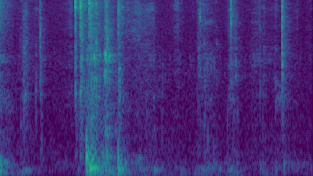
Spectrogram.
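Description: A quick run of small, sharp clicks and rattles from the plastic and diecast leg parts of a transforming robot figure being handled and flexed by hand while its loose knee pin is worked on.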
